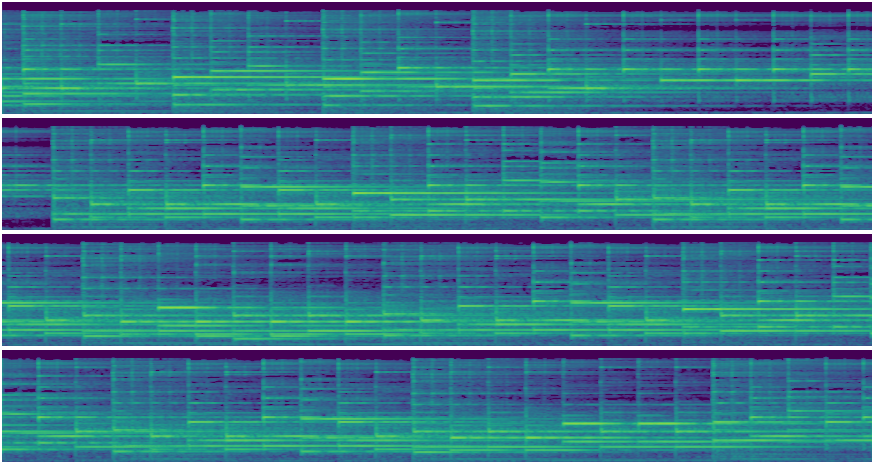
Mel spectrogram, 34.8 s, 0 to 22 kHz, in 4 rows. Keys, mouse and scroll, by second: 8.3 alt+click, 8.8 ctrl+z, 9.4 ctrl+z, 11.5 alt+click, 11.6 alt+click, 14.9 alt+click, 15.0 shift+click, 16.8 alt+click, 19.0 alt+click, 19.4 double click, 19.8 double click, 20.7 alt+click, 22.9 alt+click, 24.0 alt+click, 25.1 alt+click, 25.4 alt+click, 25.7 shift+click, 25.8 alt+shift+click, 26.2 alt+click, 26.3 alt+click, 27.5 [, 30.4 ctrl+click, 31.0 ctrl+click, 31.7 alt+click, 32.9 ctrl+click, 34.4 double click, 34.6 alt+click.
